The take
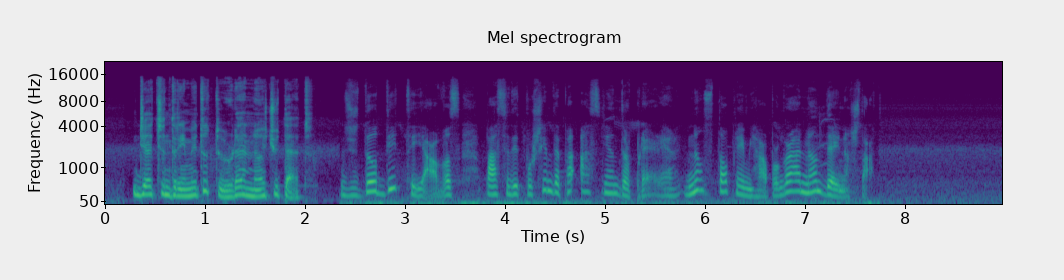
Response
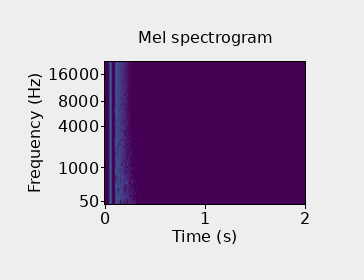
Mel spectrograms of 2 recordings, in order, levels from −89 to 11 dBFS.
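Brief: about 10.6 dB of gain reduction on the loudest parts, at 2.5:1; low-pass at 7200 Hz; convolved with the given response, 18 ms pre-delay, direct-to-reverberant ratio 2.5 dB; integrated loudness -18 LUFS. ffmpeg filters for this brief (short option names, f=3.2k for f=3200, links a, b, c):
-filter_complex "[0:a]lowpass=7.2k,acompressor=threshold=-33dB:ratio=2.5,asplit=2[a][b];[1:a]atrim=start_sample=2205,adelay=18[c];[b][c]afir=irnorm=-1:irlink=0,volume=1dB[d];[a][d]amix=inputs=2:normalize=0,volume=15.5dB"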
